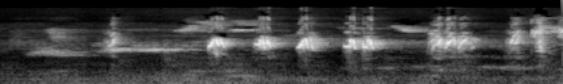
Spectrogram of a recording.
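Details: Black-browed reed warbler singing, a recording used to coax caged birds into song: a thin rising note opens, followed by loud scratchy syllables in quick succession, about three per second.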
